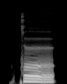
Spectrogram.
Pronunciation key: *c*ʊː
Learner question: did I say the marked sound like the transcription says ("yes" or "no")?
no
